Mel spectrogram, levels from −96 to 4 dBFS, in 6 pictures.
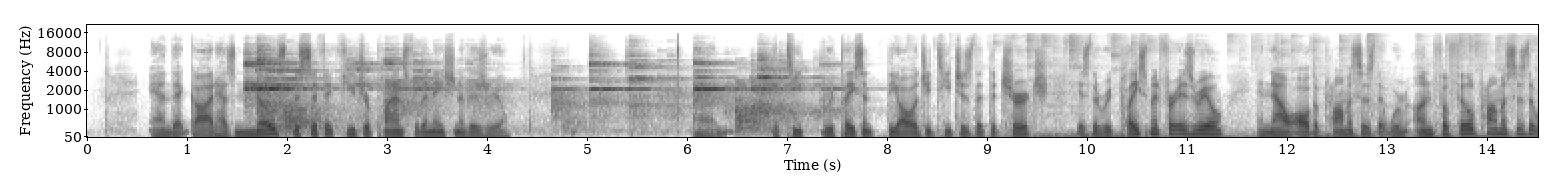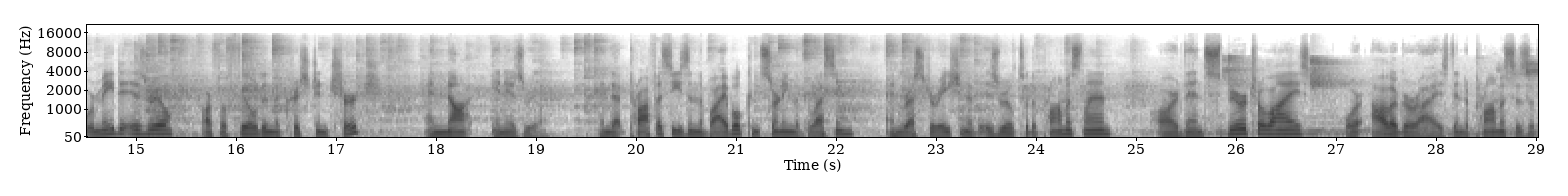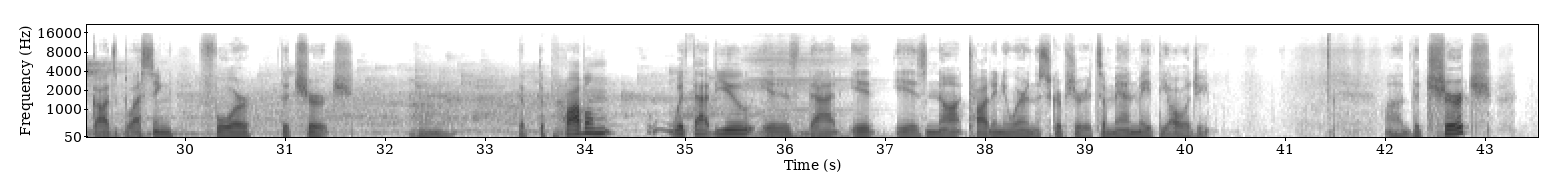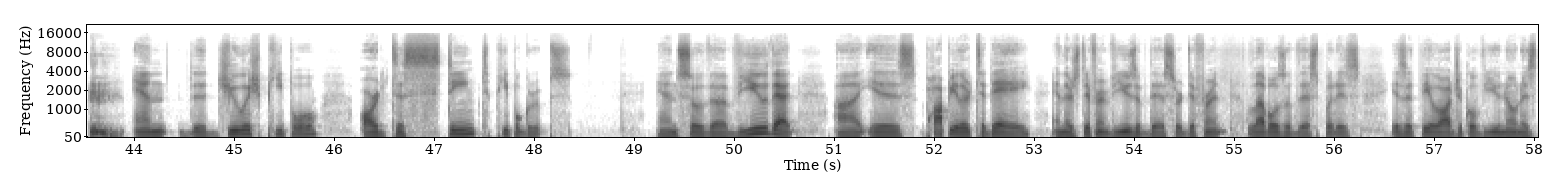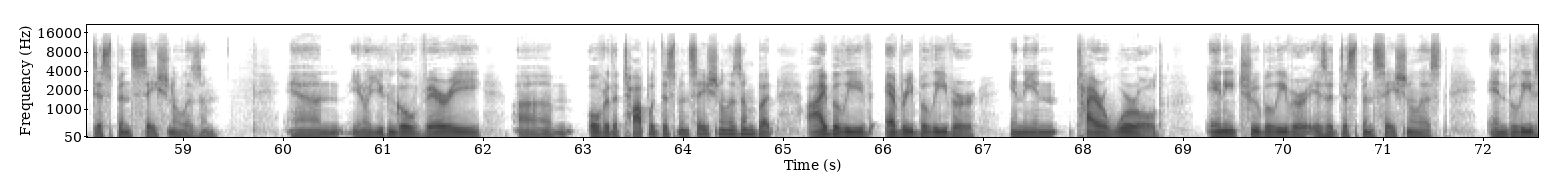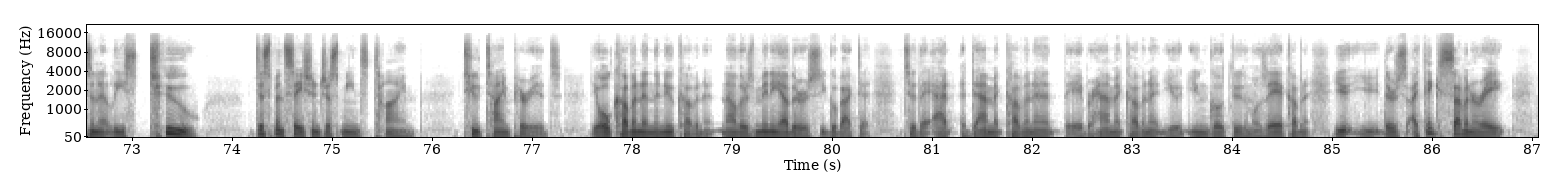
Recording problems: household noises; loud; until 36 s; 2 dB below the speech

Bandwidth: 15 kHz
